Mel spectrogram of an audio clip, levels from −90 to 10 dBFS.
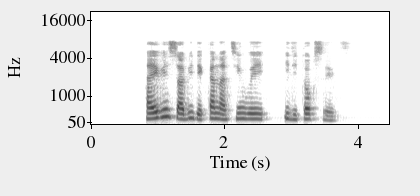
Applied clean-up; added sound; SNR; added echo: neural mask model DeepFilterNet 3.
